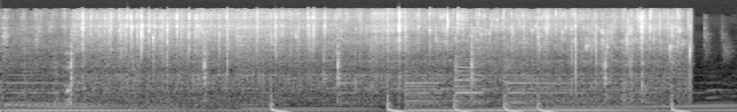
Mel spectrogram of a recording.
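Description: Eggplant slices sizzling in hot oil in a frying pan, a steady crackling hiss that cuts off suddenly near the end. Background music with a steady beat plays underneath.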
